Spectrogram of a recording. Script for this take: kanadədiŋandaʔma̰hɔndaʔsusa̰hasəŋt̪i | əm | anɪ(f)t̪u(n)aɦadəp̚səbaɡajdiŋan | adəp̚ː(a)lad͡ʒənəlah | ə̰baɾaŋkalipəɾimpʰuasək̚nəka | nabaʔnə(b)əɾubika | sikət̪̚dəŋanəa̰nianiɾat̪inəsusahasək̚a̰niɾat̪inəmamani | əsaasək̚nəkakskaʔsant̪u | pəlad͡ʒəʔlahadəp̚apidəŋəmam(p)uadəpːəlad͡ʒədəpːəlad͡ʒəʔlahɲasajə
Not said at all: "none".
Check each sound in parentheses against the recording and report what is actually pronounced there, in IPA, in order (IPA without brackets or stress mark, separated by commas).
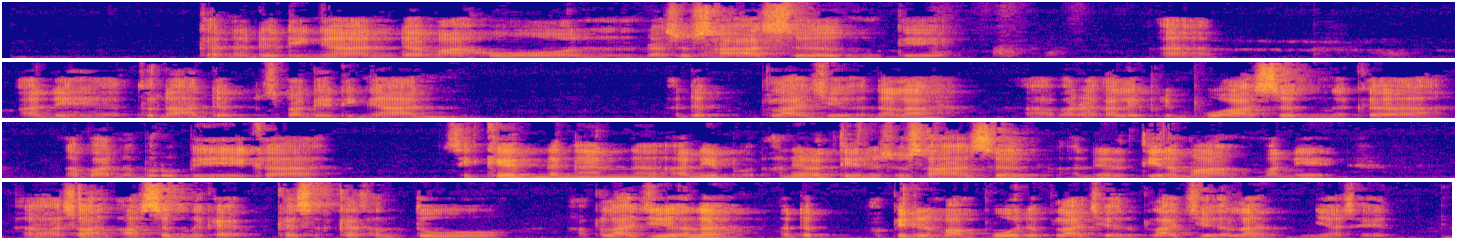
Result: h, n, ə, b, p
